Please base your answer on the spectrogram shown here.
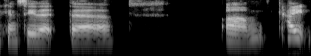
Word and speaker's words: KAIT: see that the um kite building so it's spelled k AI t uh from ishigami is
